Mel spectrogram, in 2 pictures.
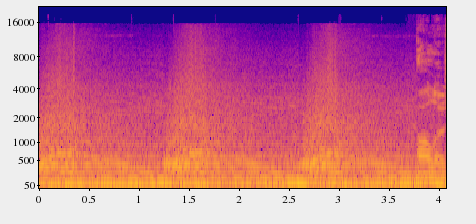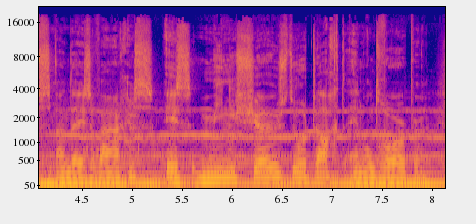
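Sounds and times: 
sports car engine revving hard through its exhaust: 0:00.0 - 0:05.3
speech: 0:03.8 - 0:08.1.

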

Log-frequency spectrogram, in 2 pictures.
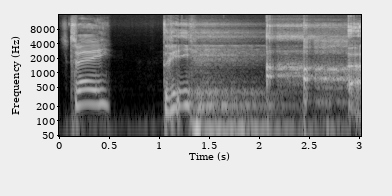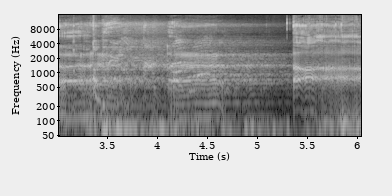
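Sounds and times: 
speech: 0:00.0 - 0:01.8, 0:02.9 - 0:04.5
long loud gravelly burp: 0:02.9 - 0:06.0.

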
